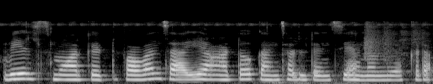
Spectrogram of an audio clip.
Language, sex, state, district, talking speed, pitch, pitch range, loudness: Telugu, female, Andhra Pradesh, Sri Satya Sai, 110 wpm, 220 Hz, 210-230 Hz, -15 LUFS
